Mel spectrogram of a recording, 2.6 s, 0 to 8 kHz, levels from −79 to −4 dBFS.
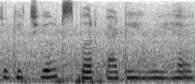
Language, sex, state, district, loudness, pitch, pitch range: Hindi, female, Punjab, Fazilka, -16 LUFS, 225 Hz, 220-235 Hz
